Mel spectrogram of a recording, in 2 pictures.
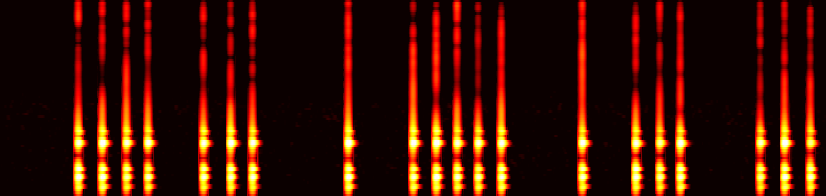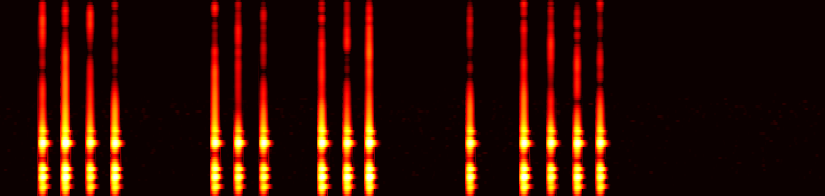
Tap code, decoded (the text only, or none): SECOND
